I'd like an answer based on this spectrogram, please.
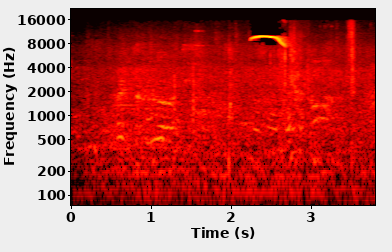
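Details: An eastern gray squirrel on a college campus with large deciduous trees gives a thin, high, drawn-out moan, its least common alarm call, said to be given mainly at aerial threats.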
